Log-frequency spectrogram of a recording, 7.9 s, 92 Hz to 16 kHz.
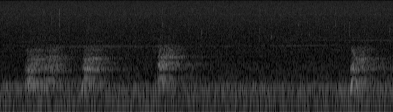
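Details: Great Dane puppy at Puppy Hill, 19 February 2019, evening: four brief, bright yips, three close together in the first few seconds and a last one after a pause, over a steady low hum.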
